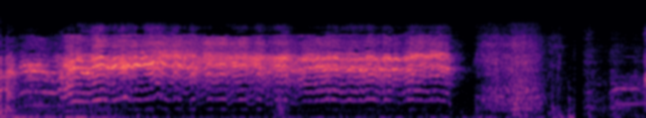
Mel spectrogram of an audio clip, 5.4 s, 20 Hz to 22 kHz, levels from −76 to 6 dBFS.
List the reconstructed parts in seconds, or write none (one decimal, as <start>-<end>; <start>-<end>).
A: none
